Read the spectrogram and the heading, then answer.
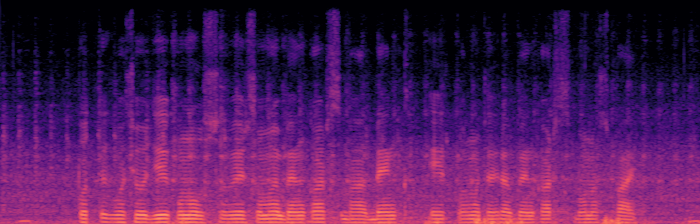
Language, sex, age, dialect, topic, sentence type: Bengali, male, 18-24, Western, banking, statement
